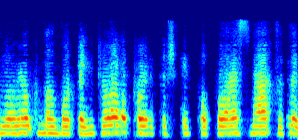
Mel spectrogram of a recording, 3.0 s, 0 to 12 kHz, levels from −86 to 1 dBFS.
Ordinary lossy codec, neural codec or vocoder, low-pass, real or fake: AAC, 32 kbps; codec, 16 kHz, 0.5 kbps, FreqCodec, smaller model; 7.2 kHz; fake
